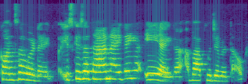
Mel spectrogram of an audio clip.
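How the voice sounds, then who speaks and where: A woman's voice: high voice, normal speed. A woman teaching an English grammar lesson, asking her class questions and repeating sounds patiently. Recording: dull lo-fi sound.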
